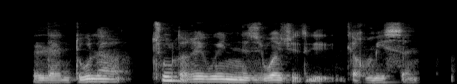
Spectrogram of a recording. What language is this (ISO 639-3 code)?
kab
